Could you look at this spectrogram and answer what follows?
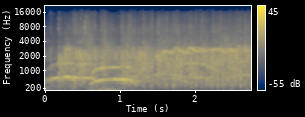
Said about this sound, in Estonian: suur aplaus siis alustuseks meie vastne doktor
